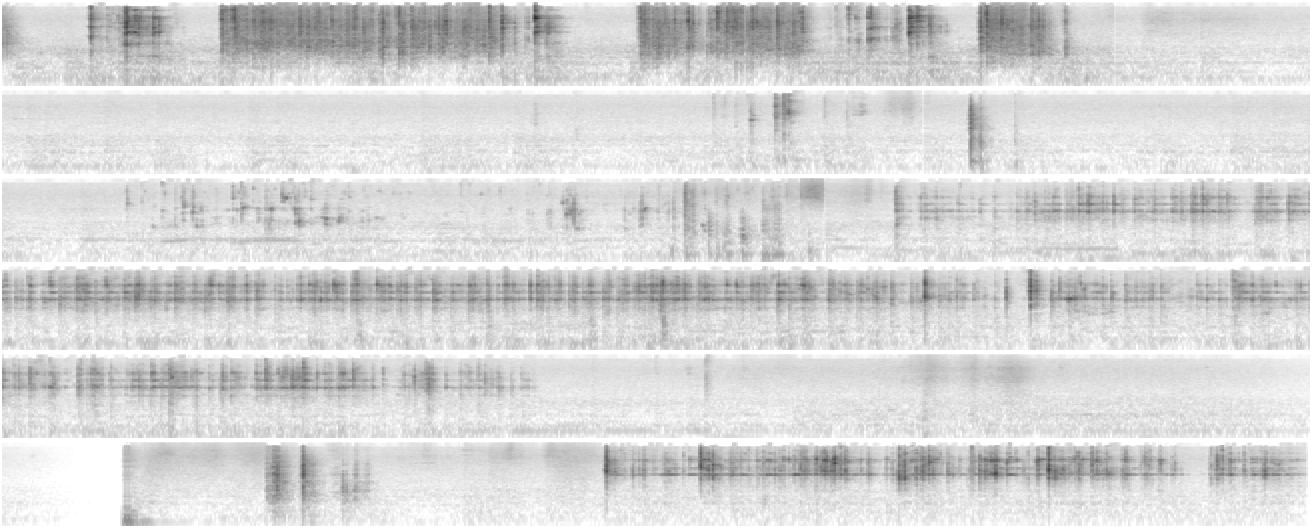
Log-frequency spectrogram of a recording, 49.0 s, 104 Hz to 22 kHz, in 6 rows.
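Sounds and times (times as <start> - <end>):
kitchenware clinking: 0.0 - 7.0, 17.2 - 36.1, 44.6 - 49.0
liquid pouring into glass with ice: 17.2 - 20.6.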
